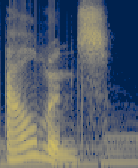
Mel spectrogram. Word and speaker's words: almonds: gosh how was I supposed to know the L was silent okay like I I I I didn't like like my my my English class in school didn't how do I pronounce almonds just almonds that that's how you say it right almonds Al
